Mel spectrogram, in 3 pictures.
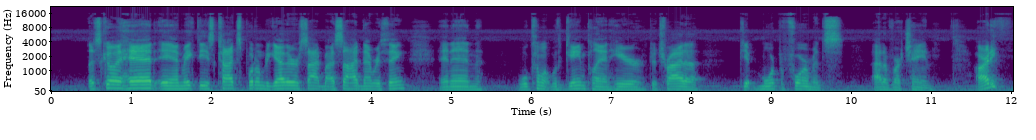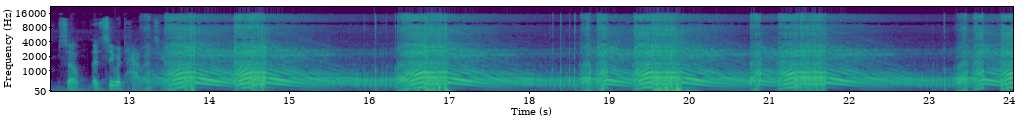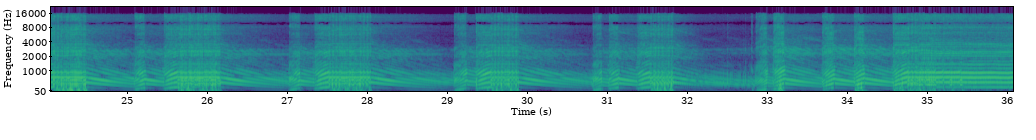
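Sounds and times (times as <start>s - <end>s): chainsaw revving: 11.7s - 36.0s.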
